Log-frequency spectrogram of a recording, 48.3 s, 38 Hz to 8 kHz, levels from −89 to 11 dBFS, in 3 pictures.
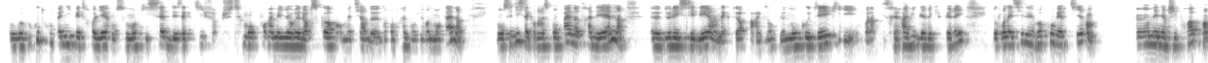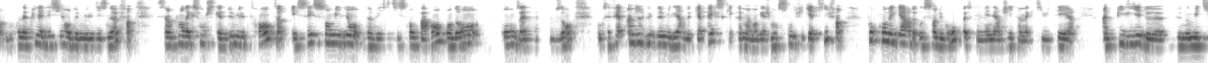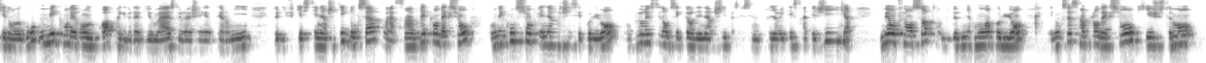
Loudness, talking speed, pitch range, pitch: -27 LUFS, 235 wpm, 160-240 Hz, 175 Hz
